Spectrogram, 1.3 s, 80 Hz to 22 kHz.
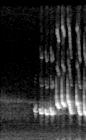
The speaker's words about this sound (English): Ground warbler number 3.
